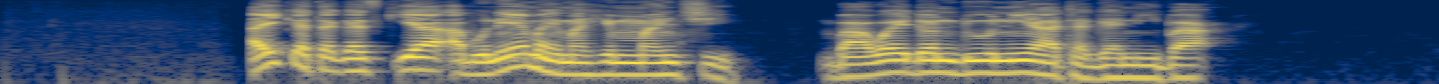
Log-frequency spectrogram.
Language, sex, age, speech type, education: Hausa, male, 15-29, read, tertiary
